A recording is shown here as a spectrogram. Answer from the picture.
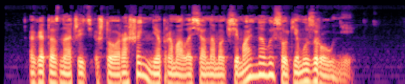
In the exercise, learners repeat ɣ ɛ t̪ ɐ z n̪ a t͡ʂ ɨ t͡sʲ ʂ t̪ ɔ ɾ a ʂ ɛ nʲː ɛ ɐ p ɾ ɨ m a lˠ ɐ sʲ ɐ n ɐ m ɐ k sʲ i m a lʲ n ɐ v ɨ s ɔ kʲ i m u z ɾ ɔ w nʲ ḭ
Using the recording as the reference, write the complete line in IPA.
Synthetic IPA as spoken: ɣ ɛ t̪ ɐ z n̪ a t͡ʂ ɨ t͡sʲ ʂ t̪ ɔ ɾ a ʂ ɛ nʲː ɛ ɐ p ɾ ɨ m a lˠ ɐ sʲ ɐ n ɐ m ɐ k sʲ i m a lʲ n ɐ v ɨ s ɔ kʲ i m u z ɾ ɔ w nʲ ḭ

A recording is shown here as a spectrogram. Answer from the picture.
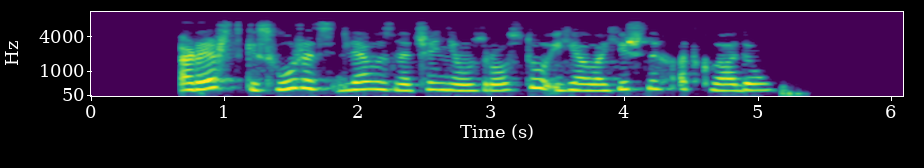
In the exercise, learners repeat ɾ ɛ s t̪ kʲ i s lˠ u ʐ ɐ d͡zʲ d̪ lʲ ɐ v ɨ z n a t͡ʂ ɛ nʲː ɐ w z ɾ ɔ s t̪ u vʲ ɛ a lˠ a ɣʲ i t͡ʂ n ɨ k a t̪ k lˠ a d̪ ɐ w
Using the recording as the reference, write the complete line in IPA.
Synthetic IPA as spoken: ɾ ɛ ʂ t̪ kʲ i s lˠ u ʐ ɐ d͡zʲ d̪ lʲ ɐ v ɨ z n a t͡ʂ ɛ nʲː ɐ w z ɾ ɔ s t̪ u ɣʲ ɛ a lˠ a ɣʲ i t͡ʂ n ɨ x a t̪ k lˠ a d̪ ɐ w

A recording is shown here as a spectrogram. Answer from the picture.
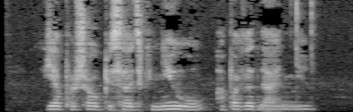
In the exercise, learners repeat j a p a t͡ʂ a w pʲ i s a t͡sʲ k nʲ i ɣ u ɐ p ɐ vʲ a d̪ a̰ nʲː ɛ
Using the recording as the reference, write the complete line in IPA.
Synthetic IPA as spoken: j a p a t͡ʂ a w pʲ i s a t͡sʲ k nʲ i ɣ u ɐ p ɐ vʲ a d̪ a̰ nʲː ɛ

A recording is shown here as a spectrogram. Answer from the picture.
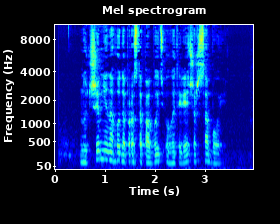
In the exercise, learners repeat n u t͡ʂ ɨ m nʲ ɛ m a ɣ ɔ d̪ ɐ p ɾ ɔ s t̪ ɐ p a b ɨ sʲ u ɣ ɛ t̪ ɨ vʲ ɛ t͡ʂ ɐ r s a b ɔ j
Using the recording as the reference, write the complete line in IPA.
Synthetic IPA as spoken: n u t͡ʂ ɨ m nʲ ɛ n a ɣ ɔ d̪ ɐ p ɾ ɔ s t̪ ɐ p a b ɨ t͡sʲ u ɣ ɛ t̪ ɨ vʲ ɛ t͡ʂ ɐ r s a b ɔ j

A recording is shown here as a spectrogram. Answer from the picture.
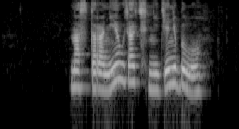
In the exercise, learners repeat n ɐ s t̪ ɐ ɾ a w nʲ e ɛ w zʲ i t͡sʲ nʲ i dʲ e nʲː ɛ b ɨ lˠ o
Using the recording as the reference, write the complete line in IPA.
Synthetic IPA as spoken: n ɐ s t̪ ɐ ɾ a nʲ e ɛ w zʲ a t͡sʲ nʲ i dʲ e nʲ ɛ b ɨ lˠ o

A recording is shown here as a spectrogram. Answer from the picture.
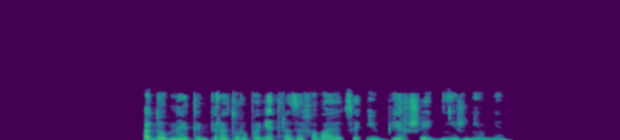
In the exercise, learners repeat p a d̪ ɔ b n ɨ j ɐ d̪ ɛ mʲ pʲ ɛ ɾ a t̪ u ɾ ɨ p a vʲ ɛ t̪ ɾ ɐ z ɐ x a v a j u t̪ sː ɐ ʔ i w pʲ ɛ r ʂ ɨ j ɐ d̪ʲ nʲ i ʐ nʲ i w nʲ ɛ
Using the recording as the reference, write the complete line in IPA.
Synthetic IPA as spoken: p a d̪ ɔ b n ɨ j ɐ t̪ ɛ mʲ pʲ ɛ ɾ a t̪ u ɾ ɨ p a vʲ ɛ t̪ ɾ ɐ z ɐ x a v a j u t̪ sː ɐ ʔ i w pʲ ɛ r ʂ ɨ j ɐ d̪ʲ nʲ i ʐ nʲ i w nʲ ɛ

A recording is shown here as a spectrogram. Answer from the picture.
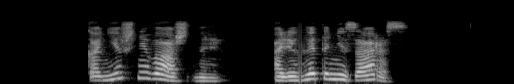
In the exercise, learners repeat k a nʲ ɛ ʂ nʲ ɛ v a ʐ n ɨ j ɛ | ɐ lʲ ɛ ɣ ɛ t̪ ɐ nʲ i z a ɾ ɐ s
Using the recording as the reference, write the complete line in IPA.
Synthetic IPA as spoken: k a nʲ ɛ ʂ nʲ ɛ v a ʐ n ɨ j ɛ | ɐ lʲ ɛ ɣ ɛ t̪ ɐ nʲ ɛ z a ɾ ɐ s

